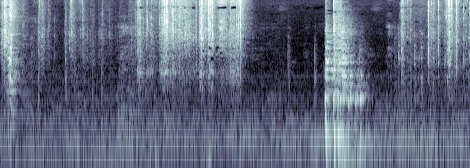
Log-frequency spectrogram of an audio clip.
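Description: Handling noises as a whole raw salmon is pulled out and laid on a tray: scattered rustling, clicks and light knocks. A short vocal sound comes about four seconds in.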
